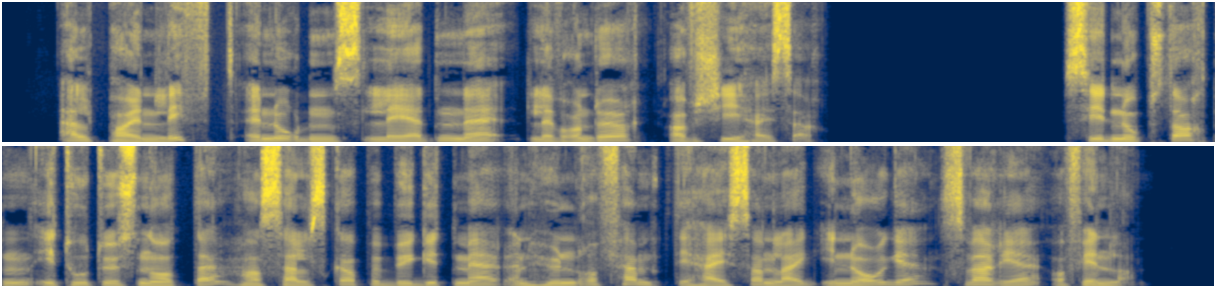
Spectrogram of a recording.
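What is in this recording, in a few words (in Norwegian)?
no informativ, Norwegian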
